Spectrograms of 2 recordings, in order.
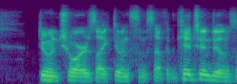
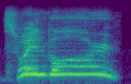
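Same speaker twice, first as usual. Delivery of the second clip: high, drawn-out holler of a name; playful yell; 13 semitones higher than usual. Pretend. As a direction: yell it out just for the fun of it. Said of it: "It's a fun name to yell".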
